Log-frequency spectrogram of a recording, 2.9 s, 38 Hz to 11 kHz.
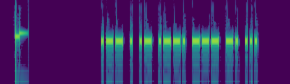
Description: Morse code, heard as a keyed tone, about 52 wpm, 700 Hz. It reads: WEAPONS
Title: Sets of 5 Words Encore - New Word Drill - 50wpm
